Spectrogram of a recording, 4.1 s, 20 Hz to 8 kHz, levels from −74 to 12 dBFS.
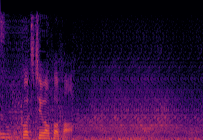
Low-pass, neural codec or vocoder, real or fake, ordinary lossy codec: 7.2 kHz; codec, 16 kHz, 1.1 kbps, Voila-Tokenizer; fake; none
